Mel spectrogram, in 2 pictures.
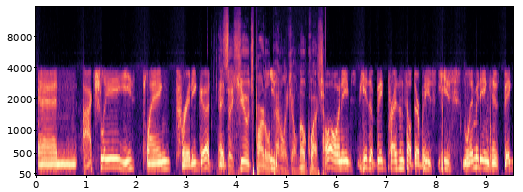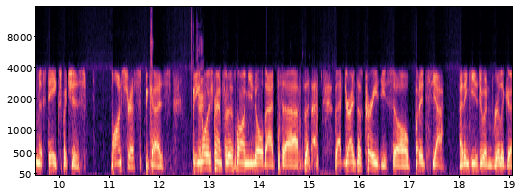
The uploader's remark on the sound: opens up the phone lines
